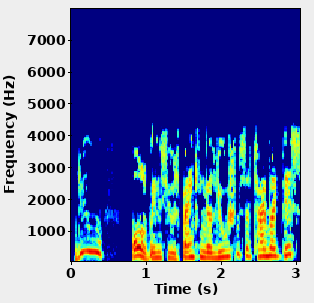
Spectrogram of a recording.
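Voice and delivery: put-on high-pitched old lady voice; Topsy Lavish. A narrator's reading. Dead woman excuses herself to Death, high and pert.

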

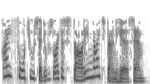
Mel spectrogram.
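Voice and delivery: high-pitched, impressed lady's exclamation; gasping Sybil. A narrator's reading. Wife remarks to her husband on the dazzling candles, gasping. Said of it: "he heard Sybil gasp".

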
